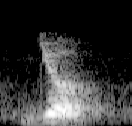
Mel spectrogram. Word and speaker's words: yo: However, when it is followed by a vowel in the same word, like here, for example, look, this is yo. You see, it's a different sound. It's not E, it's J. J. It's yo. Yo.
